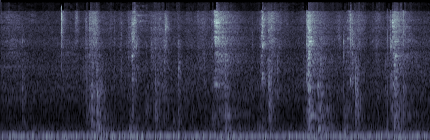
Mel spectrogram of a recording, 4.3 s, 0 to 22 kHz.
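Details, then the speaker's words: 1966 Chevy C60 semi truck started after sitting for decades, air pressure at 30 psi: deep, steady low rumble at even speed with a few brief clatters; old engine running healthy. "okay we got to wait it has started I got 30 pounds of air sounds good listen to this"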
